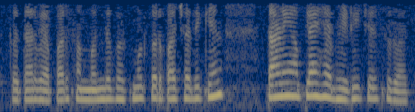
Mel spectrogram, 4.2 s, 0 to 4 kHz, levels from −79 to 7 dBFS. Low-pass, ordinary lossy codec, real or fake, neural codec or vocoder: 3.6 kHz; none; real; none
